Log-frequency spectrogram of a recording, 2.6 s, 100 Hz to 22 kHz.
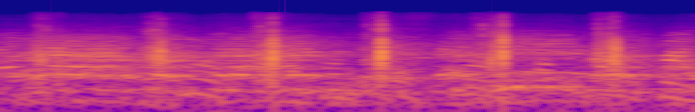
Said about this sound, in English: As the funeral march continued, the crowd sang the country's national anthem, just as they did during the revolution 2 years ago.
